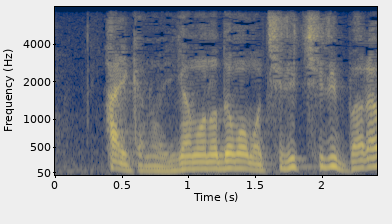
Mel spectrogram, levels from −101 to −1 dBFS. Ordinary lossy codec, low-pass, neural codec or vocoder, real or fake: none; 7.2 kHz; none; real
